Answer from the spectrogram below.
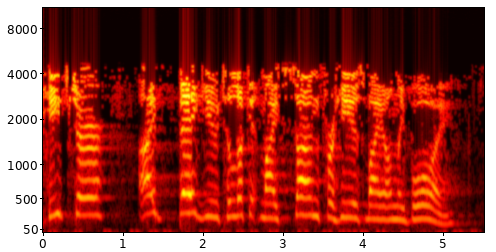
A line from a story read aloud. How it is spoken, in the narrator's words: a man from the crowd shouted, saying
